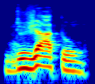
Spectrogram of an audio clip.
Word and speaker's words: Djoua: Djoua 101. I know that's not the way the word looks, but that's how you pronounce it in Arabic. It is Arabic for undo.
